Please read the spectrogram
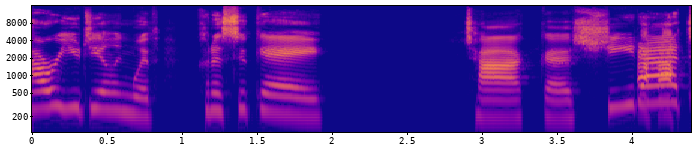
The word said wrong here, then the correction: Takeshita: tak- Takeshita.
